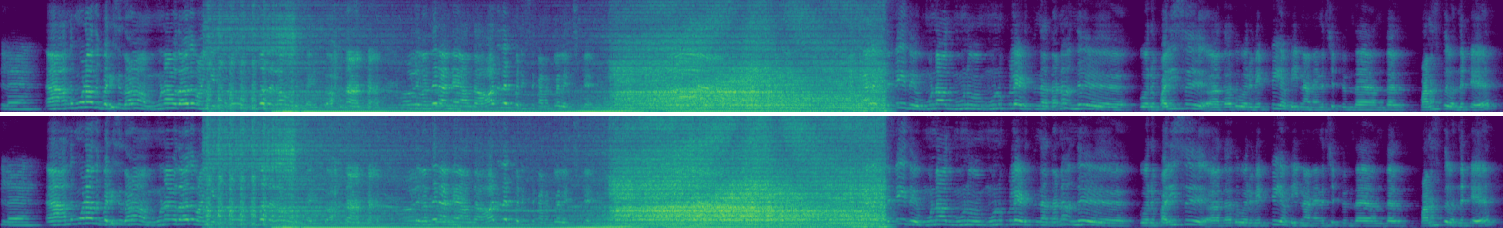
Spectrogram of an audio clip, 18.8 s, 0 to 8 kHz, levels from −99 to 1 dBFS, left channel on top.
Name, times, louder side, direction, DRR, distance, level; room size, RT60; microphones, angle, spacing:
voice 1, 0.0-0.5 5.0-5.7 8.0-9.3 9.7-11.0, left 2 dB, 10° right, -5 dB, 3.9 m, -38 dB
voice 2, 0.6-7.4 8.6-9.8 10.2-18.6, left 1 dB, 20° left, -2 dB, 6.7 m, -35 dB
Motor vehicle (road) / Engine starting, 2.5-11.1, right 4 dB, 35° right, 1.0 m, -25 dB
17.0 x 6.4 x 4.6 m, 0.40 s
head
